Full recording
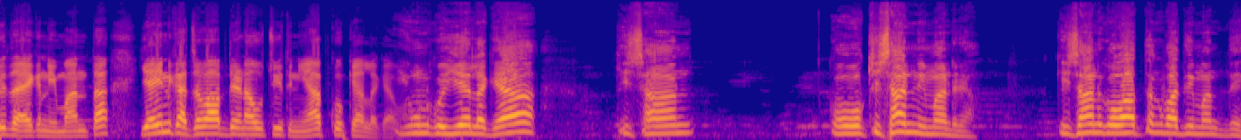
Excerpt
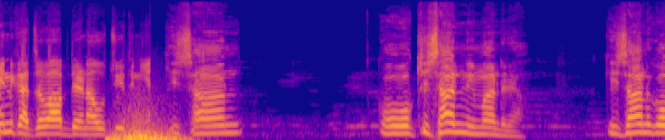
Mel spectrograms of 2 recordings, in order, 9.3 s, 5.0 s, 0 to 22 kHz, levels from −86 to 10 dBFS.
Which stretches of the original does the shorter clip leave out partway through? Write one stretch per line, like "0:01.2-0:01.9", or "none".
0:02.2-0:04.4

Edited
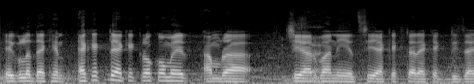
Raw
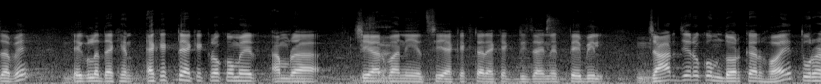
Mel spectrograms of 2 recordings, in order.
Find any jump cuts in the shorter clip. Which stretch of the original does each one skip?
none

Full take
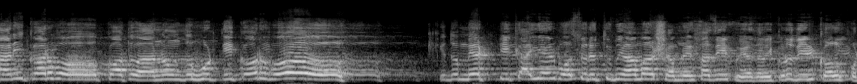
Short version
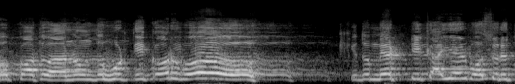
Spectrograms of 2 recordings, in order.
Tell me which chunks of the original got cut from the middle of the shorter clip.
none

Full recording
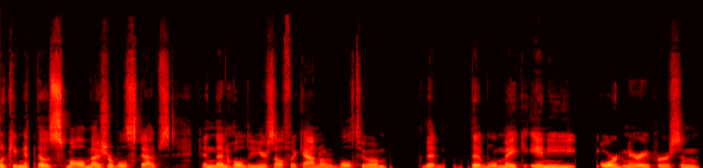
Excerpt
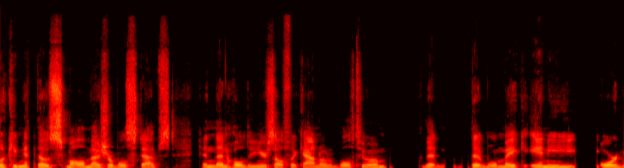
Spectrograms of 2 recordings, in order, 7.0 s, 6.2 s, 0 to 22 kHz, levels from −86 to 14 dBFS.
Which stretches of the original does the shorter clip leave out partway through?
none

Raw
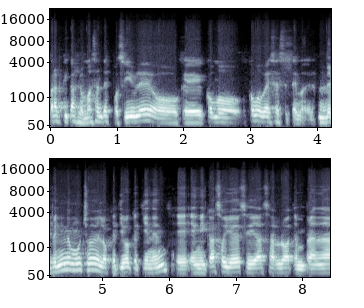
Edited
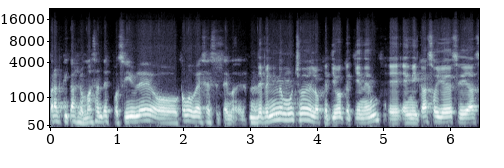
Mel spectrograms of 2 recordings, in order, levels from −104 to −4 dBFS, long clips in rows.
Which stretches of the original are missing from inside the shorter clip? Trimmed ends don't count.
0:01.9-0:03.0

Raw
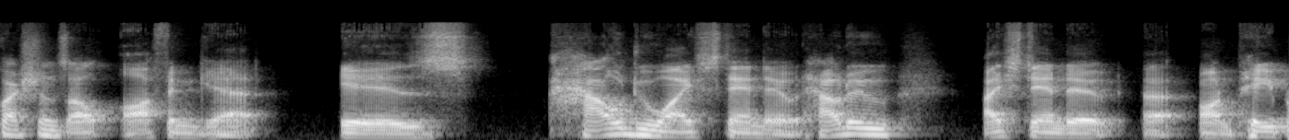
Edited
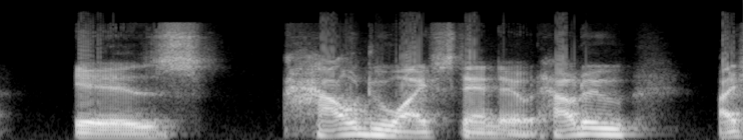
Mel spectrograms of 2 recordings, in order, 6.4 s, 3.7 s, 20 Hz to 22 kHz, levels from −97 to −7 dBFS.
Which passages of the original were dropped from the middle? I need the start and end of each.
none

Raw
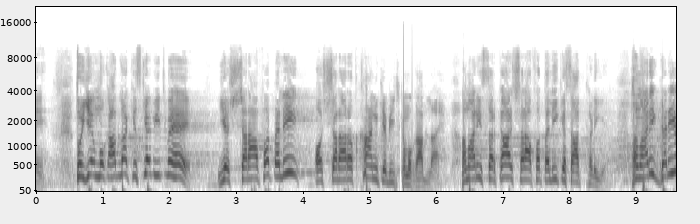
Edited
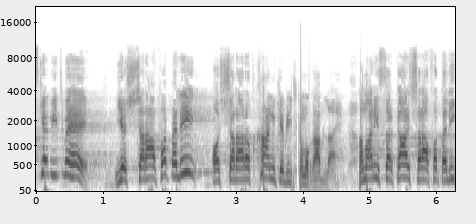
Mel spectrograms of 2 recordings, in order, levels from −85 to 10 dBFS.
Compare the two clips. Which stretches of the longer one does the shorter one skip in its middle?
none

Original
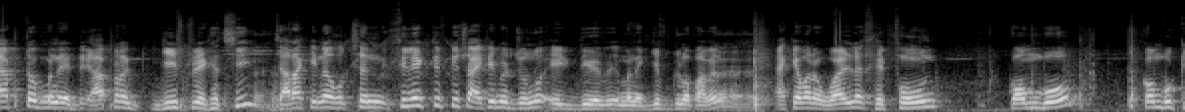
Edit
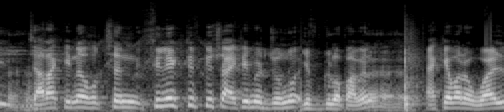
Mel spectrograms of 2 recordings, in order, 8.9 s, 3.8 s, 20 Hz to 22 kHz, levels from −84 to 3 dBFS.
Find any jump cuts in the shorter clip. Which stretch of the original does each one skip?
0:04.1-0:04.9

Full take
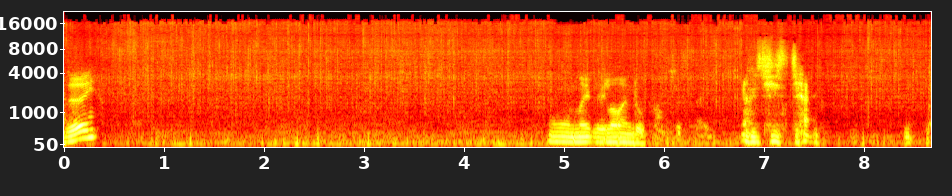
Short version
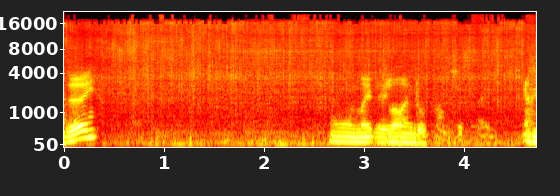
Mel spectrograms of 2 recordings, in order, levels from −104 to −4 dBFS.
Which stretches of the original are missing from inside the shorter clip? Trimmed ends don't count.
0:01.8-0:04.0

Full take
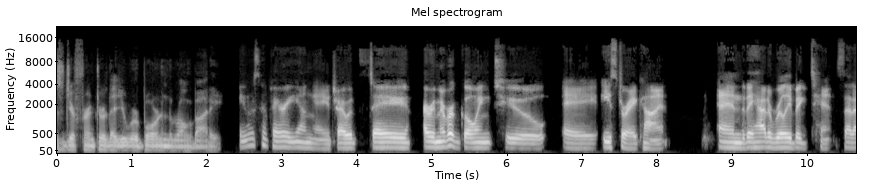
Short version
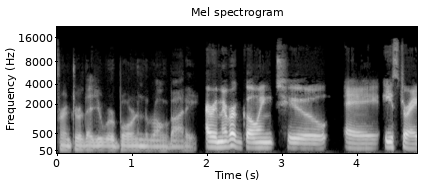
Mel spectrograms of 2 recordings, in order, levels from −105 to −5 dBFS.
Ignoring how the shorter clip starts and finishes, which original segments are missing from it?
0:02.2-0:04.8

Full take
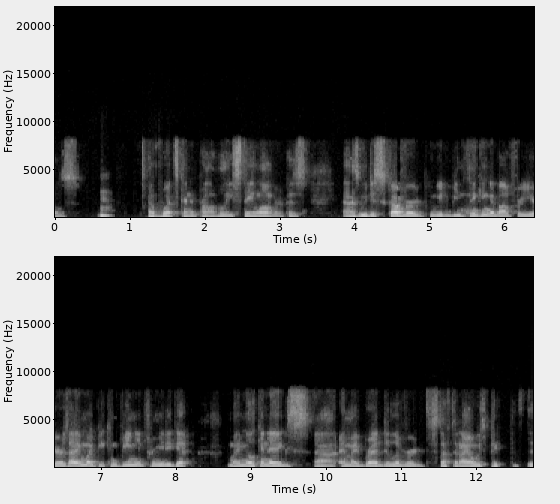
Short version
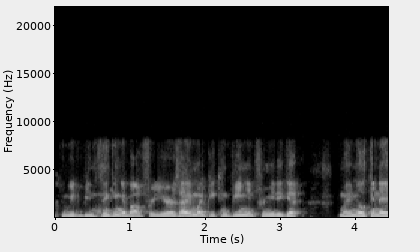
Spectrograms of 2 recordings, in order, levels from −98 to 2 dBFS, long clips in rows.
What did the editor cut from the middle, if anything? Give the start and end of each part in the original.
none

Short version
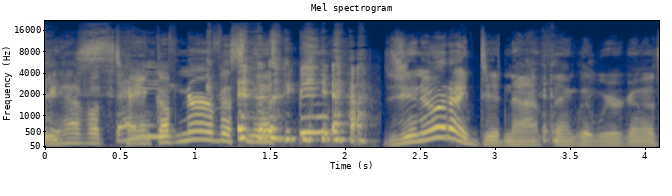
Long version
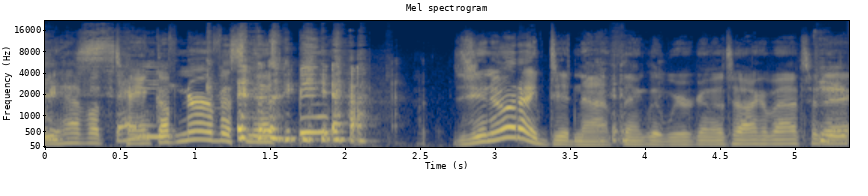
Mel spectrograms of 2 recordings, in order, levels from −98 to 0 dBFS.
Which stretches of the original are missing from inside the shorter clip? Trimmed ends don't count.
0:02.2-0:02.7

